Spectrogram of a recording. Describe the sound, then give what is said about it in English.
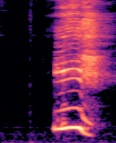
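A single drawn-out yawn, the speaker's second, with a voiced, breathy tone that slides downward in pitch before trailing off, after a moment of near silence. “Yawn number two? That was quick as shit.”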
